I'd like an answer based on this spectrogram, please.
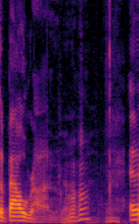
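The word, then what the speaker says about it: bodhrán: uh like oh actually bow like the bow of a ship and Ron like somebody's name so it's bowon so it's a bow Ron mhm and it's a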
